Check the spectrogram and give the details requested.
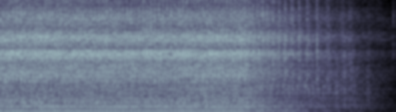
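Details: Yard-sale push mower that had been struck: steady even buzz at constant speed, no shake or knock, winds down cleanly at shutoff; crankshaft not bent, runs fine.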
